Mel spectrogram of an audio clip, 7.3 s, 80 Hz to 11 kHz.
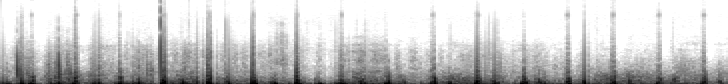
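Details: Own heartbeat recorded during a cycle ride: fast, roughly regular thumping at about 130 a minute under heavy rumbling and clipping noise.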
